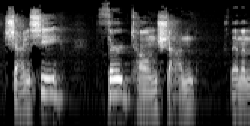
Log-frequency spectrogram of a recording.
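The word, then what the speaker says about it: Shaanxi: first tone first tone and the other ones pronounce Shan Shi third tone Shan and then the same exact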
